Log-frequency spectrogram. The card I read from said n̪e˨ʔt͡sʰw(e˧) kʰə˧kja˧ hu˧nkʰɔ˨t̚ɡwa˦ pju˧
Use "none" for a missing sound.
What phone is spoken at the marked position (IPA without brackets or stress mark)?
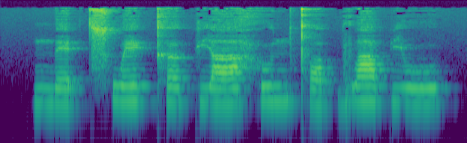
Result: e˦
